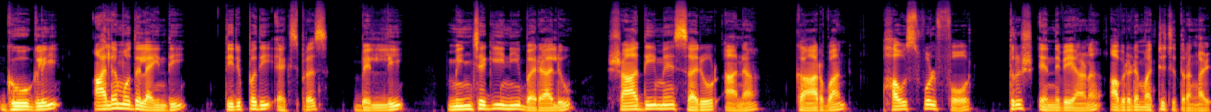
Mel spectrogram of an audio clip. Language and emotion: Malayalam, neutral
